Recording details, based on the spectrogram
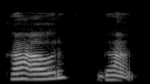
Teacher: खा और घा हमारे महाप्राण हो जाएंगे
